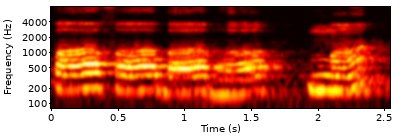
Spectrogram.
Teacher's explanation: इनको बोलते समय हमारे होठ आपस में टकराते हैं, एक दूसरे को टच करते हैं, इसलिए इनको ओष्ठी कहते हैं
